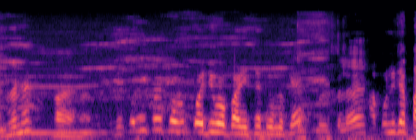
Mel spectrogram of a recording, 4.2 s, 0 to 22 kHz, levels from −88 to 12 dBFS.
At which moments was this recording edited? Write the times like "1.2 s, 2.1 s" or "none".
3.2 s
